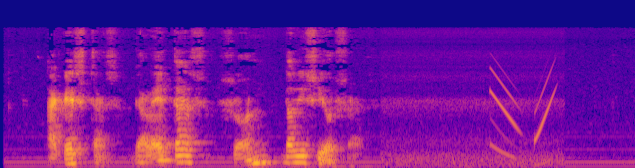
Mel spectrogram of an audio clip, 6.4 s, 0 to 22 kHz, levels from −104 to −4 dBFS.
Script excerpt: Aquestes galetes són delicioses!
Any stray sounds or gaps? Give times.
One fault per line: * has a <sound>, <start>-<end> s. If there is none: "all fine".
* has a chirp, 4.9-5.6 s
